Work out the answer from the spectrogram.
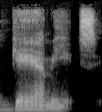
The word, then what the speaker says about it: gametes: We call those gametes. Gamete is spelled like the word game, G-A-M-E, and then T-E-S on the end, gametes.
